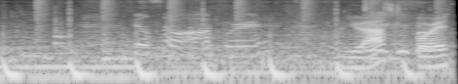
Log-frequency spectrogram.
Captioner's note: laughing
